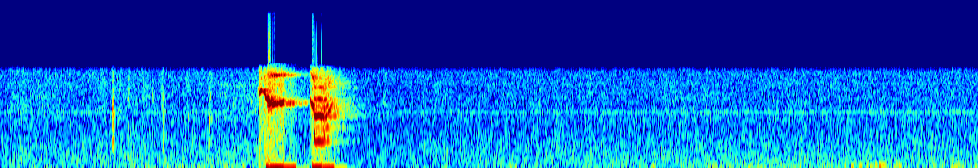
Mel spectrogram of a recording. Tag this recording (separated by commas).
Animal, Dog, pets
